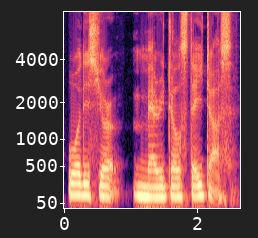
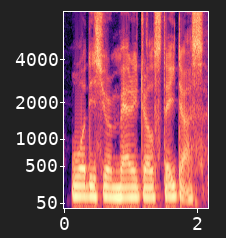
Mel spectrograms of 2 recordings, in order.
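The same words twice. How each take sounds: The two takes are said the same way.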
